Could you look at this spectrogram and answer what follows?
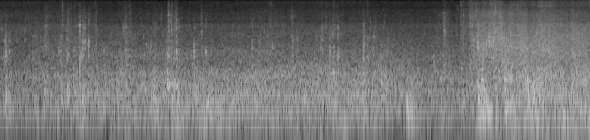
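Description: Wind buffeting the microphone over water washing around a kayak, with scattered light knocks; the rush of water and wind grows louder about five seconds in.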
